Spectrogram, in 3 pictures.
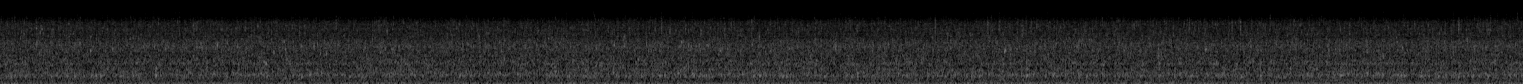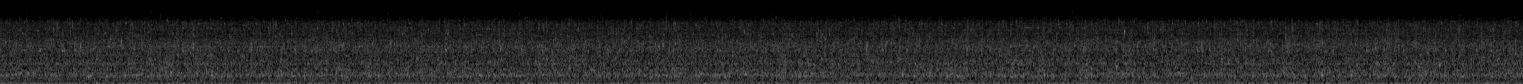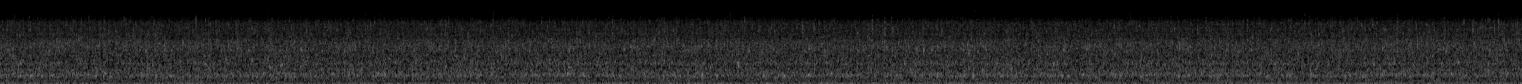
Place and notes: Molavenai, Lithuania, streamlet
streamlet on Molavenai mounds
